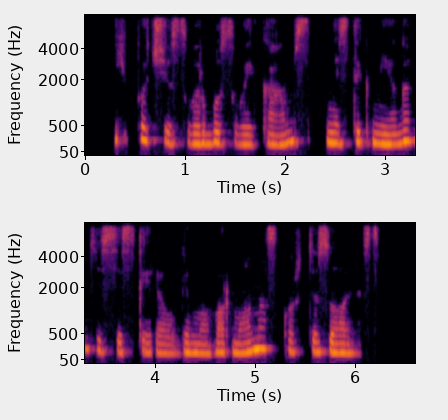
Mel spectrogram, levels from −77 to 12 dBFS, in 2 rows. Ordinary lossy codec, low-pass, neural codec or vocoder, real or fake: Opus, 24 kbps; 7.2 kHz; none; real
